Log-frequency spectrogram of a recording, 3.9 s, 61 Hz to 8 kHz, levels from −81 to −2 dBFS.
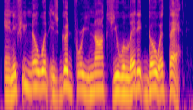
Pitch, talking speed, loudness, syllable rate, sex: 145 Hz, 265 wpm, -16 LUFS, 4.8 syllables/s, male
